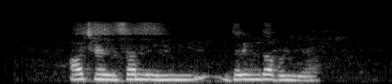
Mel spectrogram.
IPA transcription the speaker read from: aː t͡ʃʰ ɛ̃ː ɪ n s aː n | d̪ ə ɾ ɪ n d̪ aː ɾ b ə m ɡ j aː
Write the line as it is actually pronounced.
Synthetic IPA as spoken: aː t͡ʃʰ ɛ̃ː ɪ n s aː n | d̪ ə ɾ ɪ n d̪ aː b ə n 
